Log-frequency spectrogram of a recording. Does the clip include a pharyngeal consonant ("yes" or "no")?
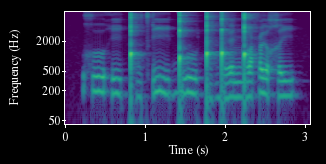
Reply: yes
